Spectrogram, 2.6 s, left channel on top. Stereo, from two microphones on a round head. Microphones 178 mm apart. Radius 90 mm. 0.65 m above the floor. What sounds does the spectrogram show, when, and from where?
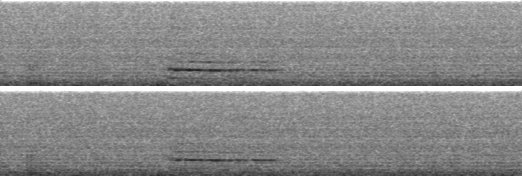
0.1 s a cat meowing: 30° right (ahead or behind), 0.7 m; by 1.4 s 70° left (ahead or behind), 0.8 m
